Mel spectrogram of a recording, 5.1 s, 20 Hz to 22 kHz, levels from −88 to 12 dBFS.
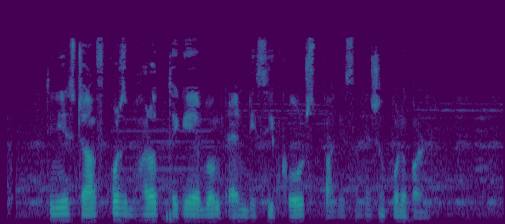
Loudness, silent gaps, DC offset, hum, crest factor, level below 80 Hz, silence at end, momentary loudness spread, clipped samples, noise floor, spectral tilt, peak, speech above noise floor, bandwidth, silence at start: -42 LUFS; none; under 0.1%; none; 22 dB; under -90 dBFS; 0.1 s; 13 LU; under 0.1%; -63 dBFS; -3 dB/octave; -20 dBFS; 21 dB; 11.5 kHz; 0.1 s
